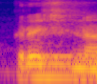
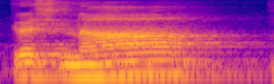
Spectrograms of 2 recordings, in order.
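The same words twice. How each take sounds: First: कृष्ण ending on a short, light a; brief कृष्ण, no आ at the end; short final vowel. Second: कृष्णा with the final आ held long; slow कृष्णा, stretching the last vowel to a full aa. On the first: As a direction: let the ण of कृष्ण fall away without a long aa. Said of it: "ना पूरा बोलना है". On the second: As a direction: draw out the ना in कृष्णा. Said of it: "ये द्रौपदी का नाम है". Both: Shown as a demonstration.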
